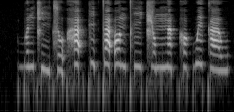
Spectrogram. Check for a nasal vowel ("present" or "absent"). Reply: present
